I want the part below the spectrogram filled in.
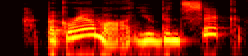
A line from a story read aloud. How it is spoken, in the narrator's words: I exclaimed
